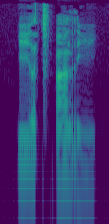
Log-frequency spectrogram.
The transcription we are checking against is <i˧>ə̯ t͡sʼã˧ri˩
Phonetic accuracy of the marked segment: incorrect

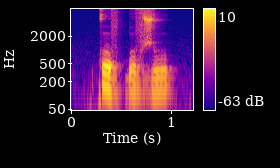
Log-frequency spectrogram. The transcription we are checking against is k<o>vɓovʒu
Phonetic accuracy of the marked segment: correct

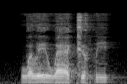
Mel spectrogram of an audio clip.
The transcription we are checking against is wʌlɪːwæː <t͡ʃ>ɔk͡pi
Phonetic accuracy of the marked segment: incorrect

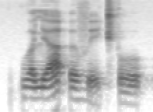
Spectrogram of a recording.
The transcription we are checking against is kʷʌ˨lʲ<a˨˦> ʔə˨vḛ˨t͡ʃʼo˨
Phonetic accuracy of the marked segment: correct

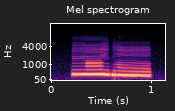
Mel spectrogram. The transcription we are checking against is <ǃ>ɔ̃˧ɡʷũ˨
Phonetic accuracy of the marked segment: incorrect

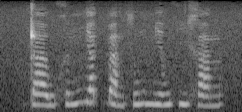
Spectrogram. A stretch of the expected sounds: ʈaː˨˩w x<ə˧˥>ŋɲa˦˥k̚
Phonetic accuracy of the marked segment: correct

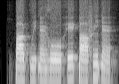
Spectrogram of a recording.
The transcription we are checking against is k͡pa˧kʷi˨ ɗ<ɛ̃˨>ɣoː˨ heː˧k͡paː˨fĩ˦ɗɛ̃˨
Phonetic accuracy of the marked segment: correct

